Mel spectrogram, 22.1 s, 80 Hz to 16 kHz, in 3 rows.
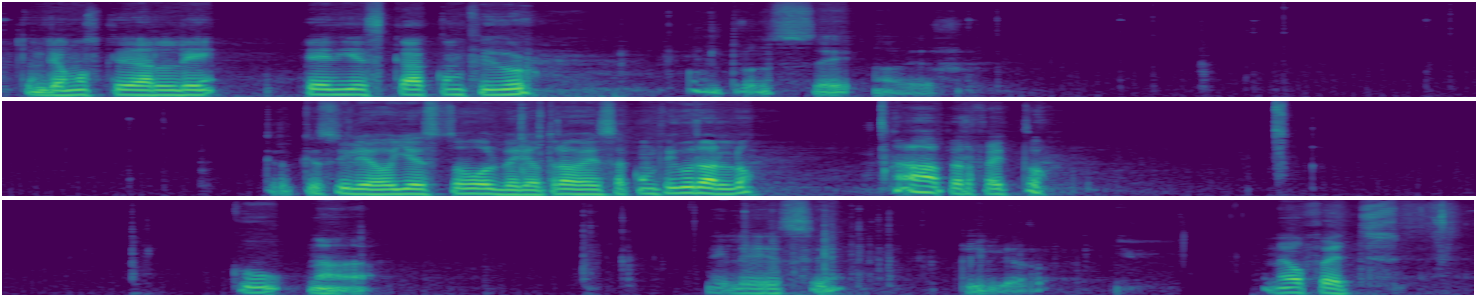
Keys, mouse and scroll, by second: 3.3 ctrl+c, 4.8 click, 5.6 click, 7.1 click, 8.0 click, 9.1 Right, 9.9 Return, 15.4 typing, 17.1-21.4 typing, 17.8 Return.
